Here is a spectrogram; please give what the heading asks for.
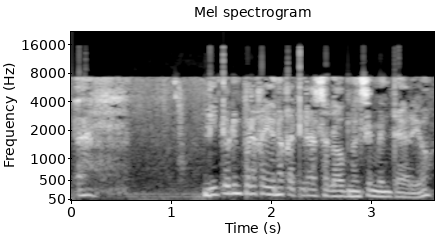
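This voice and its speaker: An actor playing a polite, guilt-ridden young son in a Filipino radio drama, respectful and hesitant. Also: male voice, mid-range voice, expressive, brisk, background noise, close to an everyday voice. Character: polite, guilt-ridden young man mourning his mother. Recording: dull radio recording over clear music.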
